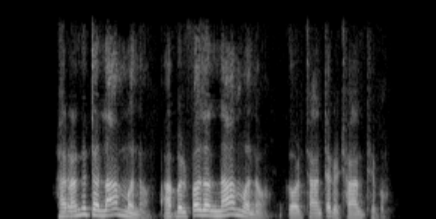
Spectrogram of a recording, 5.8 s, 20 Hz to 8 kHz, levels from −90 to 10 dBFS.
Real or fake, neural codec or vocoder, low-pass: fake; codec, 16 kHz, 1.1 kbps, Voila-Tokenizer; 7.2 kHz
